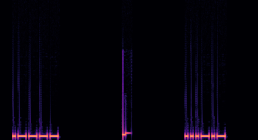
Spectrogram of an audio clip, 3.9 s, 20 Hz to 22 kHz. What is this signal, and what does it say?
Morse code, heard as a keyed tone, about 30 wpm, 700 Hz. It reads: 1 <SK>
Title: Single Character (Letter:Number:Punctuation:Prosign) Alt 30wpm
